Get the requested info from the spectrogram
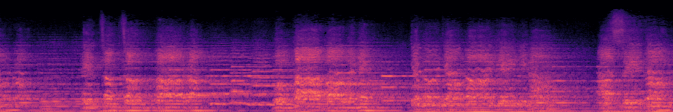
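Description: Large mixed choir of men and women singing a gospel choral anthem in full harmony, with sustained low organ notes beneath. A new, louder phrase enters just after four seconds in.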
